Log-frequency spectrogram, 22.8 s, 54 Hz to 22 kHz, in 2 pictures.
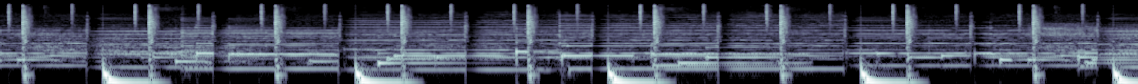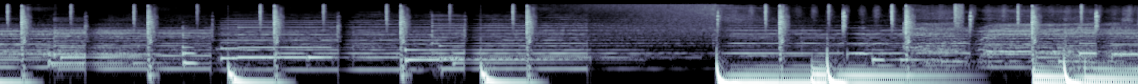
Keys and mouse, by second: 0.0 middle click, 0.4 Right, 0.5 Right, 0.5 Left, 0.6 Right, 0.6 Left, 0.7 Right, 0.7 Left, 0.8 Right, 0.8 Left, 1.3 middle drag, 1.5 space, 2.3 space, 2.3 drag, 2.6 space, 2.8 space, 2.8 click, 4.1 x, 4.2 drag, 4.4 shift+a, 4.8 click, 4.9 ctrl+g, 5.3 middle click, 5.5 middle click, 5.7 space, 6.1 space, 6.4 ctrl+z, 7.5 x, 7.7 click, 7.8 ctrl+z, 8.8 click, 9.3 drag, 9.9 shift+click, 9.9 x, 10.2 shift+a, 10.8 ctrl+g, 11.1 click, 11.3 click, 11.4 ctrl+z, 11.5 click, 11.9 space, 12.3 space, 12.8 space, 13.0 space, 14.5 x, 14.7 shift+a, 14.9 BackSpace, 15.2 click, 15.3 ctrl+g, 15.7 click, 16.0 ctrl+z, 16.0 click, 16.2 click, 16.4-18.8 typing, 16.7-17.1 drag, 17.5 shift+click, 17.9 click, 18.3 click, 18.8 click, 19.0 click, 19.9 click, 20.0 BackSpace, 20.2 BackSpace, 21.4 x, 21.8 shift+a, 22.3 g, 22.6 click.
